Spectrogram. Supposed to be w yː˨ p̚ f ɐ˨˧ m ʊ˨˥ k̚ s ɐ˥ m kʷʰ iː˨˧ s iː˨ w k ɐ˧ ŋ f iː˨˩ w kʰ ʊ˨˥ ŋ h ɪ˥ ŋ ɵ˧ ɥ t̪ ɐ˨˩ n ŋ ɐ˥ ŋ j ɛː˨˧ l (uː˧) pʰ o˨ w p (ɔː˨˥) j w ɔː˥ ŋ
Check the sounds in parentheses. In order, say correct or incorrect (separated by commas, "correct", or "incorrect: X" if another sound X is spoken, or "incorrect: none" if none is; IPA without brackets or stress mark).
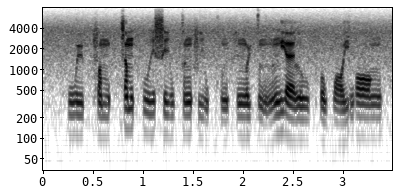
incorrect: uː˨, correct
